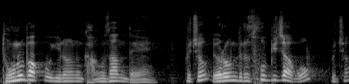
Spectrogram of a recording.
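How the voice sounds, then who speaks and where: The speaker is a man with a fairly high pitch. He talks at a fairly quick pace with lively intonation. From Gangwon Province, South Korea. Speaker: exam prep instructor. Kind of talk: lecture. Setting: seminar with live audience.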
